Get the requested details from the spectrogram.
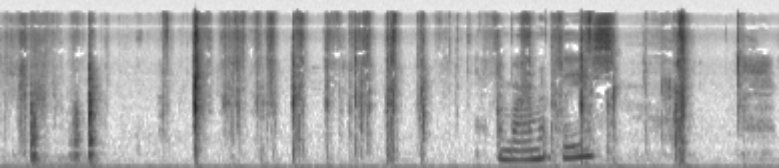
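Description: Playing cards riffle and tap together.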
